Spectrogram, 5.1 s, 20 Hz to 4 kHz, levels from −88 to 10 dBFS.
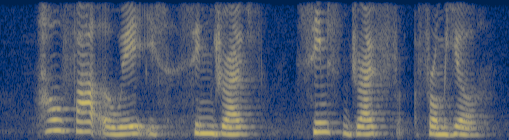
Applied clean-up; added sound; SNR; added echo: neural mask model Resemble Enhance denoiser.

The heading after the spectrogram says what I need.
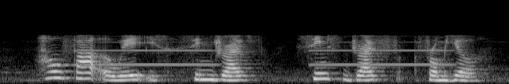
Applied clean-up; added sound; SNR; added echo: none; Wind instrument, woodwind instrument; 16 dB; none.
